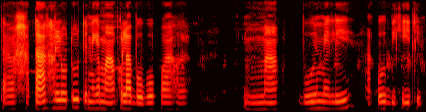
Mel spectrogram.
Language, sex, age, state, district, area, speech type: Assamese, female, 45-60, Assam, Sivasagar, rural, spontaneous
